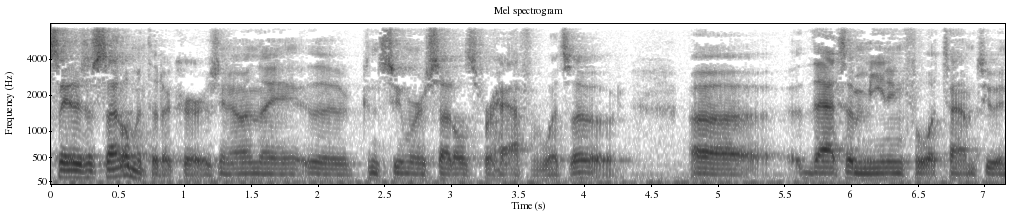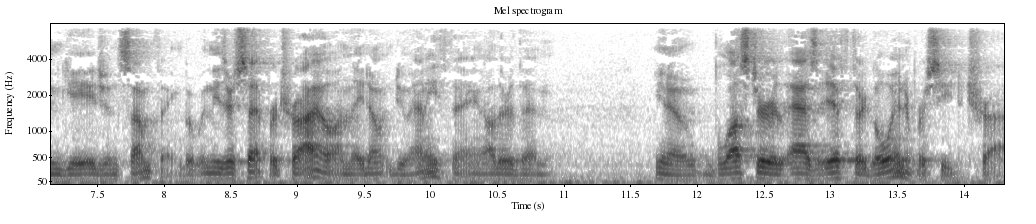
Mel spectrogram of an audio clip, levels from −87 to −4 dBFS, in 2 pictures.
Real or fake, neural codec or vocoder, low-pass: real; none; 7.2 kHz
